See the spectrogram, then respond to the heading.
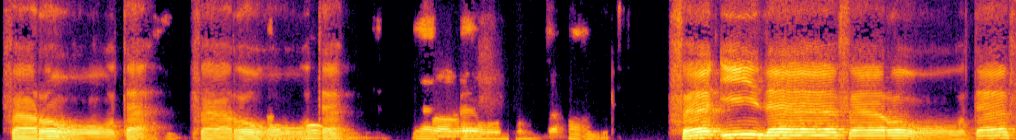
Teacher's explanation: Gin jangan sampai ada mantul farag tapi ngalir terus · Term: rakhawah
